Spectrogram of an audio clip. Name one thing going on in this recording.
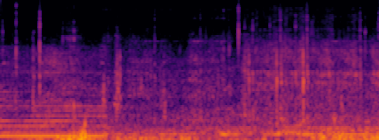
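A fishing reel clicks and whirs as it is wound.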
